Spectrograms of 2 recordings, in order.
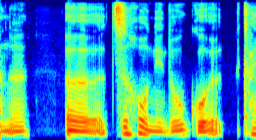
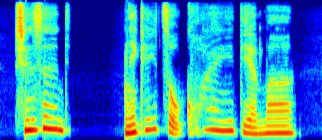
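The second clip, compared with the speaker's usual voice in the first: mock shouted call across a distance, very high; 12 semitones higher than usual. Retelling how a nurse called out from far ahead: imitating someone shouting. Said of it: "小姐就大喊说".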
